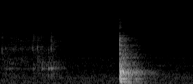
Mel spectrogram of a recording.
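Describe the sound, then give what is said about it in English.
A lemon-flavoured drink is poured into small sample cups: a faint trickle at first, then a short, sudden splash of liquid that quickly fades. “I'm pouring in samples.”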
